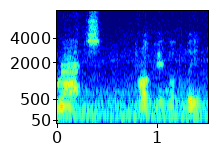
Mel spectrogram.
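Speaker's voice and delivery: plain reading voice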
